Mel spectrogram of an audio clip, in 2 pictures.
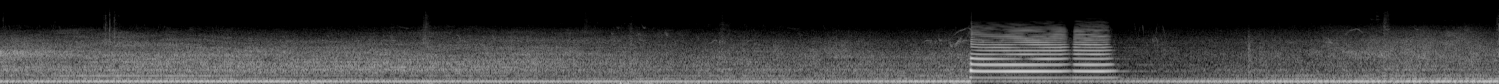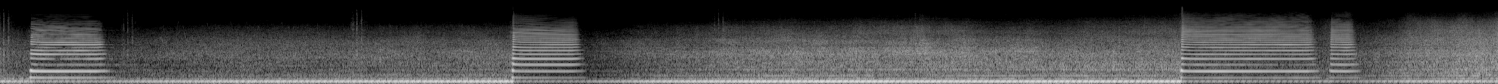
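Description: Indian Railways diesel locomotive hauling a passenger train. Its engine runs with a steady low drone that grows louder as the train approaches, and its horn sounds four times: a blast of about a second and a half, two short toots, then a longer blast near the end that breaks briefly before stopping.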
